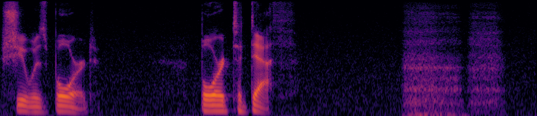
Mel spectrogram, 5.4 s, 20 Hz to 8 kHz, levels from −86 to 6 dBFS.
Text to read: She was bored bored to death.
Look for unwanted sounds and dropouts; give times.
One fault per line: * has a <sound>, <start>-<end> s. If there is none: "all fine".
* has a breath, 4.0-5.1 s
